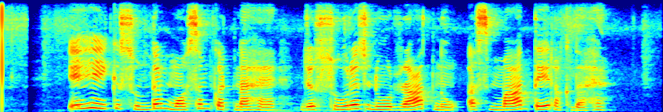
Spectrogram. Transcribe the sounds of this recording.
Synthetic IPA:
ɪɦɪksʊnd̪əɾmɔːsəmkəʈnaːɦɛːd͡ʒoːsuːɾəd͡ʒnũːɾaːt̪nũːəsmaːnt̪eːɾəkʰd̪aːɦɛː

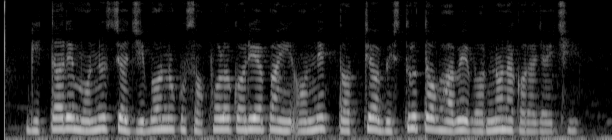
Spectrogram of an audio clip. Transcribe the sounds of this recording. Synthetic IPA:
ɡit̪aɾemɔnusjɔd͡ʒibɔnɔkusɔpʰɔɭɔkɔɾibapaĩʔɔnekɔt̪ɔt̪ʰjɔbist̪ɾut̪ɔbʱabebʱɔɾnɔnakɔɾad͡ʒajt͡ʃʰi

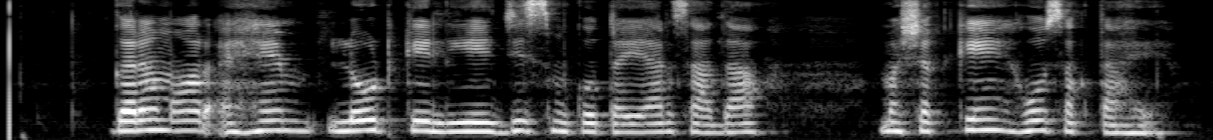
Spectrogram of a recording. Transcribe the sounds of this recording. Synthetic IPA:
ɡɐɾəmɔːɾɛ̰ɦɛmloːʈkelied͡ʒɪsmkot̪ɐjːaːɾsaːd̪a | mɐʃəkːẽɦosɐkt̪aɦɛː

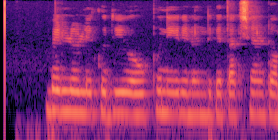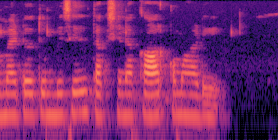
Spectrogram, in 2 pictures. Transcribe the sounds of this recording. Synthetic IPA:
be̞ɭːuɭːikud̪iʋɐwpːuniːɾinond̪ikit̪ɐkʂinɐʈomɛːʈoːt̪umbisit̪ɐkʂiɳɐkaːɾkumaːɽi

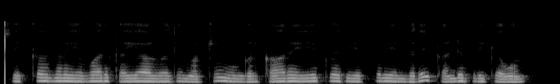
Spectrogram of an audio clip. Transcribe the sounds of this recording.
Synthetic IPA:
sɛkːɐlɣɐɭɐɪɛʋːaːɾɯkɐjːaːɭʋɐðɯmɐʈrɯmʊŋɡɐɭkaːɾɐeːkːɯʋɐðɯɛpːɐɽiɛnbɐðɐɪkɐɳɖɯpɪɽɪkːɐʋɯm

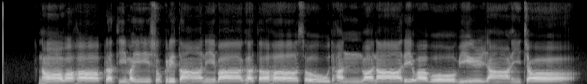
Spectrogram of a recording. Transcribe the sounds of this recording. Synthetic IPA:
nɔːʋɐɦɐpɾɐt̪imɐjsukɾit̪aːnibʱaːɡʱɐt̪ɐɦɐsɐwd̪ʱɐnʋɐnaːɾebʱɐʋoːʋiɾja̰ːɳit͡ʃɔː

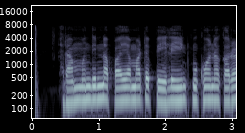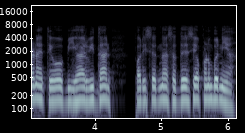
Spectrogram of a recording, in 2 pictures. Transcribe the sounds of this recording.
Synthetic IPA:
ɾamːənd̪iɾnapajamaʈepəɦɛleɪɳʈmukʋanakaɾəɽ̃et̪eʋobiɦaɾʋid̪ʱan | pəɾisəd̪nasəd̪əsjəpəɳbənja

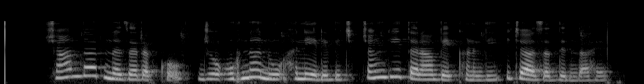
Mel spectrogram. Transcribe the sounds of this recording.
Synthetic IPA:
ʃaːnd̪aːɾnəzəɾːəkʰːo̰ːd͡ʒoːʔʊnãːnũːhəneːɾeːʋɪt͡ʃt͡ʃəŋɡiːt̪əɾãːʋeːkʰəɳ̃d̪iːɪd͡ʒaːzət̪̚d̪ɪnd̪aːɦɛː

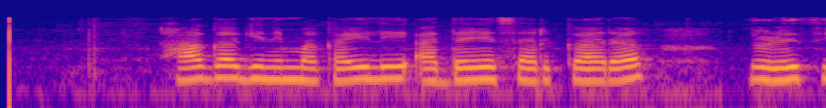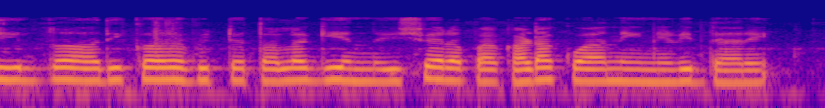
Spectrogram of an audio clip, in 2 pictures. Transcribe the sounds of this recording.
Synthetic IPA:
haːɡaːɡinimːɐkɐjliʔɐd̪ɐjɐsɐɾkaːɾɐlɔɭesilːɐːd̪ʱikaːɾɐʋiʈːut̪ɔlɐɡijend̪uiʃʋɐɾɐpɐkɐɽɐkʋaːɾniniːɽid̪ːaːɾe̞

